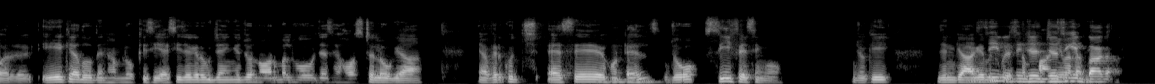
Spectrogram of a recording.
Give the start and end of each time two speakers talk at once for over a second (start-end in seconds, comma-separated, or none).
9.7-11.0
